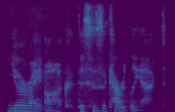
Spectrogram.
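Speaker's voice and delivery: near-whisper, very soft; barely voiced, in-character murmur; hushed agreement. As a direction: whisper it gravely to a companion. Quiet in-character agreement over the corpse.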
